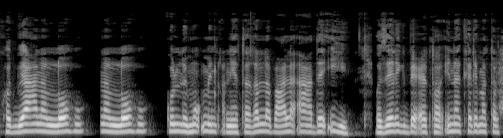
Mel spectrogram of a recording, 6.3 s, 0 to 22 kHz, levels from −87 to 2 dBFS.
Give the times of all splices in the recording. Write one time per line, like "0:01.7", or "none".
0:01.3
0:02.7
0:04.6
